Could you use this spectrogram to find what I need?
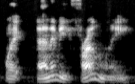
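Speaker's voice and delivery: normal talking voice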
